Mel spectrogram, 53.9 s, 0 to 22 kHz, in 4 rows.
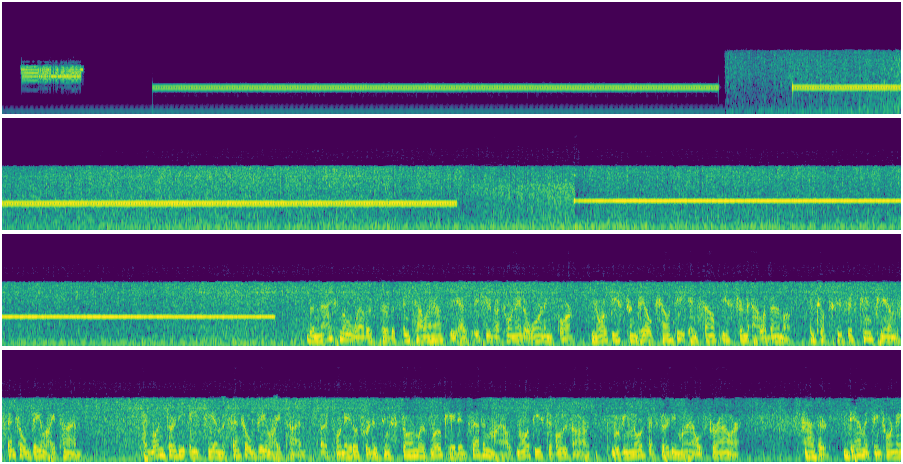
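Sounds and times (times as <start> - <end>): radio static: 0.0 - 1.5, 10.8 - 53.9
single steady warning tone: 11.9 - 20.3, 22.1 - 31.1.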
